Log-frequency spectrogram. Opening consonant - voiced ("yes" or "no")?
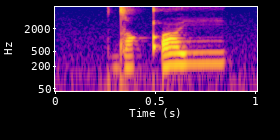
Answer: yes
